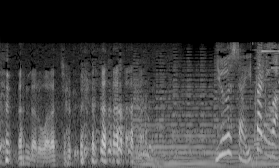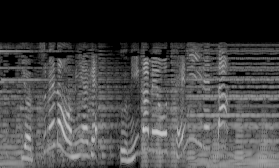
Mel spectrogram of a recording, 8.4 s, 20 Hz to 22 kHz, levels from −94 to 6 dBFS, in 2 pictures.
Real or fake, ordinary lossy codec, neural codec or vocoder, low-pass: real; none; none; none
